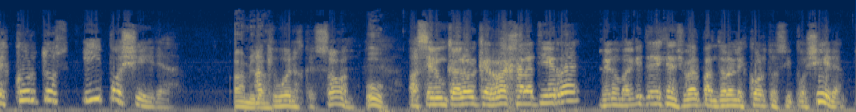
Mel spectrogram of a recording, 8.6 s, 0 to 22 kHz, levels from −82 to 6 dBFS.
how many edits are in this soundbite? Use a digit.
0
